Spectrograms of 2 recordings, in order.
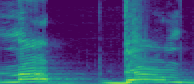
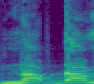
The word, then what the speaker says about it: Nabdam: Now, the Nap Dam district, Napam is spelled N A B D A M is one of the 15 districts in the upper east region of Ghana.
